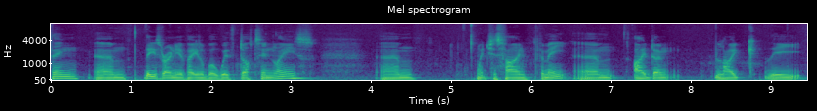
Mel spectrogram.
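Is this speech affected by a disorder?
No.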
